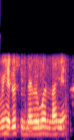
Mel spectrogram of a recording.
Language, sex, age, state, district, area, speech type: Assamese, male, 18-30, Assam, Jorhat, urban, conversation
